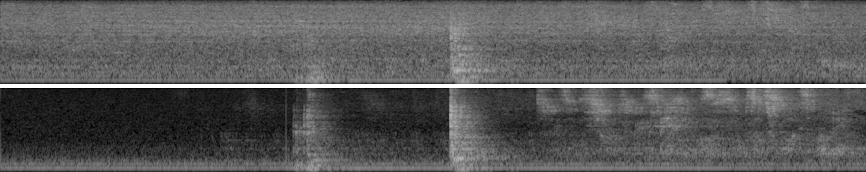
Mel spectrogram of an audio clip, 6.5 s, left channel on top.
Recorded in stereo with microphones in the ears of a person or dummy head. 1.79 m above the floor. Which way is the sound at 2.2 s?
40° right (ahead or behind).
